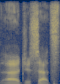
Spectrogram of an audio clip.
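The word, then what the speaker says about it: 寿雪: Jusetsu is the Japanese pronunciation.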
